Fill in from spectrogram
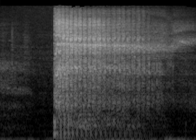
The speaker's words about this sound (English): All right, here we go. Page turn noise, the first one of the episode.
